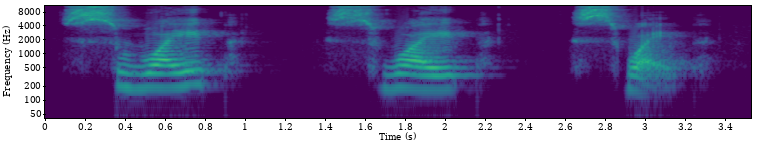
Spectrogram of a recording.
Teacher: start by opening your mouth your tongue tip is going to be low then we're going to close to a smile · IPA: /swaɪp/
